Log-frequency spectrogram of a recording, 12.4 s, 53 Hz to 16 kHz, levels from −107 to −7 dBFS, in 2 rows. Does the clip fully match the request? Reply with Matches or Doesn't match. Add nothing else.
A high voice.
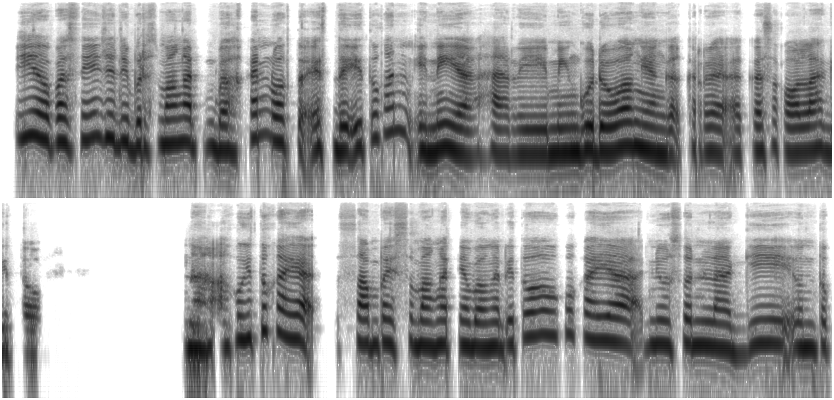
Matches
